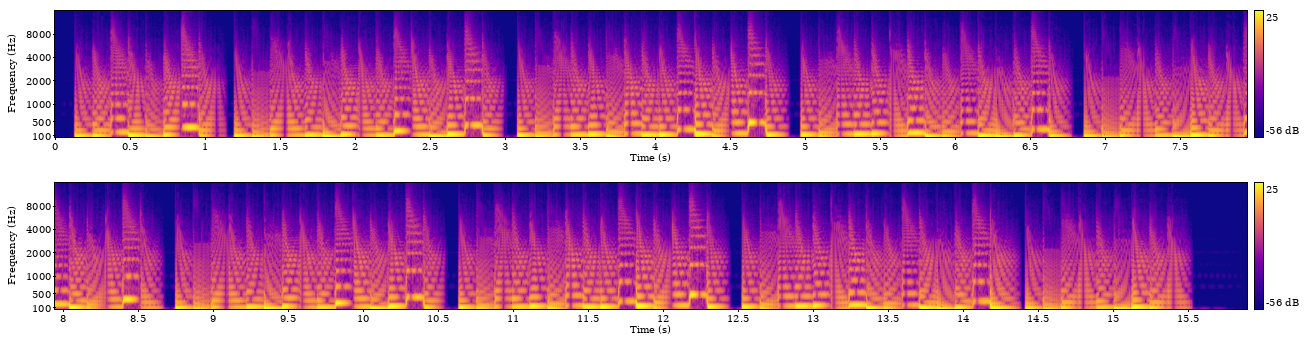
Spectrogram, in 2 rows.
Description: Acid8 MKIII Key Change Sequence

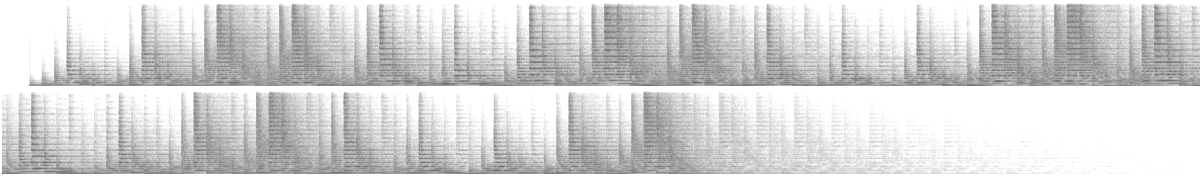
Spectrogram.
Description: A Nice Arp

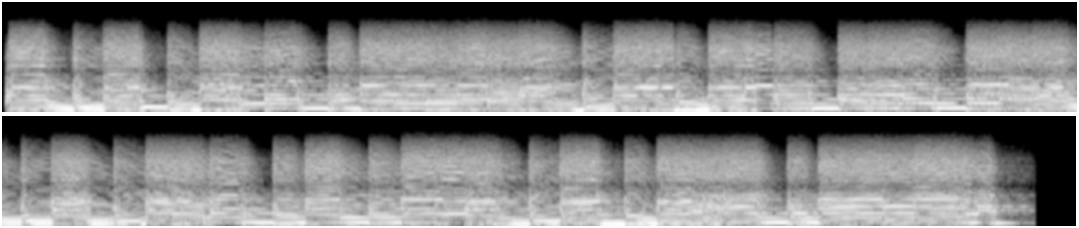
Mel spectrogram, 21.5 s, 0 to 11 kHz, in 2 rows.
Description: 9ths ahead

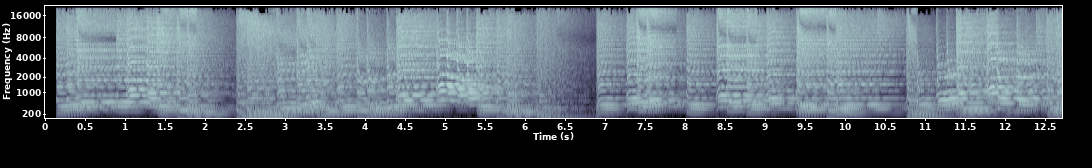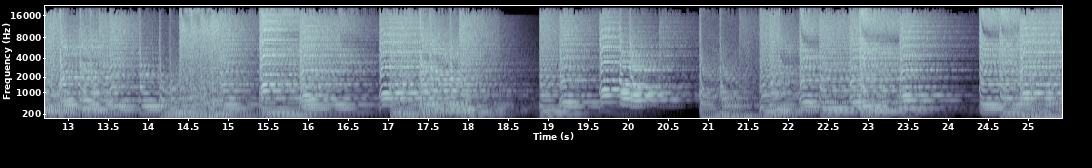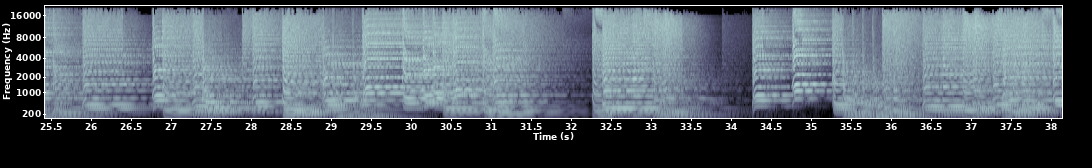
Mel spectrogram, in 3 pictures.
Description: Layer; Soniccharge Synplant 2 Isasound

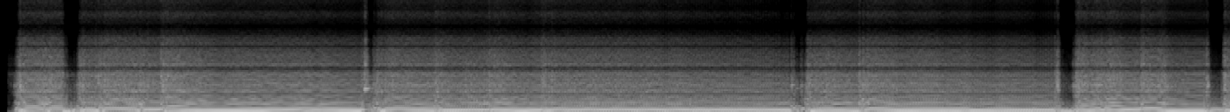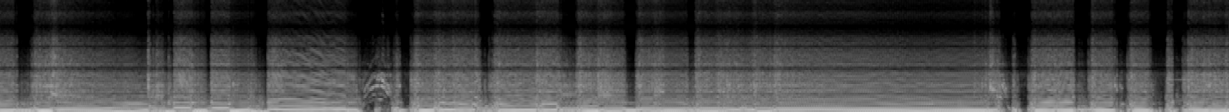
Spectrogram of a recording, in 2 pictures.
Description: gain full

